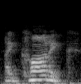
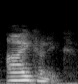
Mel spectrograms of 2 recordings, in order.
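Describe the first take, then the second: First: The stress is on the second syllable. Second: The stress is not on the second syllable. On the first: The speaker calls it right. "The correct pronunciation of this word is iconic" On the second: The speaker calls it wrong. "not iconic. No, that is wrong"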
